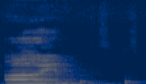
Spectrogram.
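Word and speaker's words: Ein: How to pronounce? Ayn.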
